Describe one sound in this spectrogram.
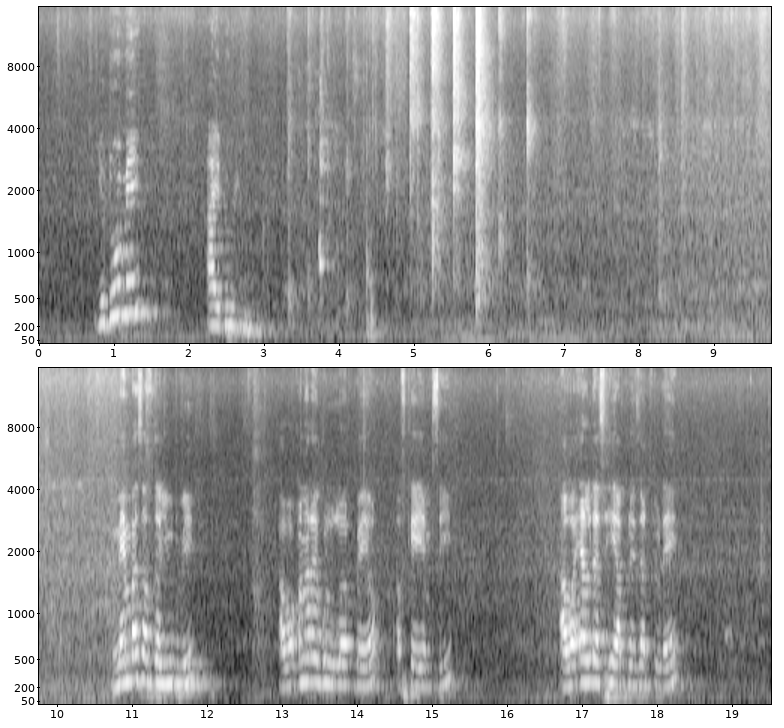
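A young woman speaks calmly into a microphone, heard through a loudspeaker.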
